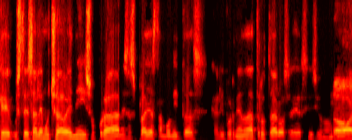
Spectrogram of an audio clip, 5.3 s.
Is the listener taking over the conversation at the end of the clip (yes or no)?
yes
